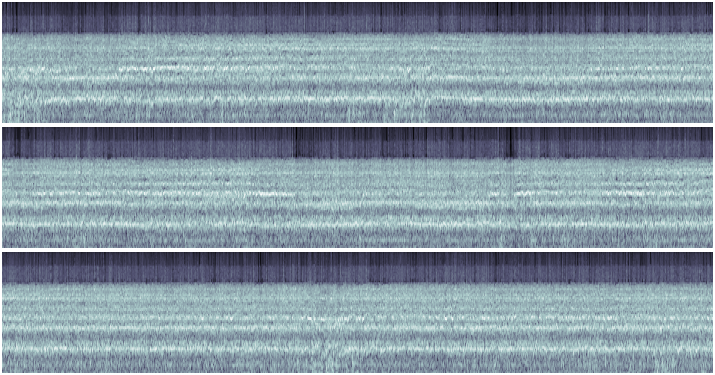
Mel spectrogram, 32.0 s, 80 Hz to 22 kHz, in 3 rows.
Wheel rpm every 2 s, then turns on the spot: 210, 210, 220, 230, 220, 230, 220, 210, 220, 220, 220, 230, 240, 230, 240, 230.
none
